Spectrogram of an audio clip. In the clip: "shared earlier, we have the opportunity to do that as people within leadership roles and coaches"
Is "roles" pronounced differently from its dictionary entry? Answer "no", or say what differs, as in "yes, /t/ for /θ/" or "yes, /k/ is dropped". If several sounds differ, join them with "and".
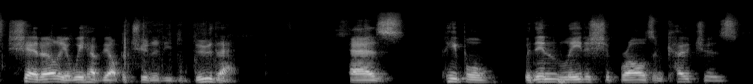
no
